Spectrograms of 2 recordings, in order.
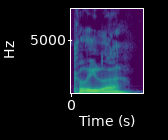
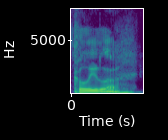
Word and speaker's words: Caol Ila: Okay, so that's spelled C-A-O-L-I-L-A. – Mm-hmm. – And it's pronounced Kalila. – Kind of like Cole with the A and the O switched. – Yeah. – And like if you were to say Kila. It phonetically, it'd be like K-L-I-L-A. – Yeah. Wow. – But I've heard it pronounced Kalila.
